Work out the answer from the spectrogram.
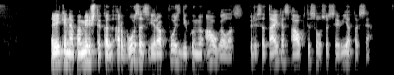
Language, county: Lithuanian, Tauragė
